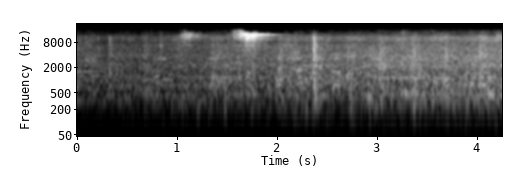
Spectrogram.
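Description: Passenger train arriving behind a WAP-4 electric locomotive: a steady rumble and clatter of the coaches' wheels on the rails, building slightly.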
